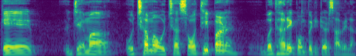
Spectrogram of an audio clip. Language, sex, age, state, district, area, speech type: Gujarati, male, 30-45, Gujarat, Anand, urban, spontaneous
